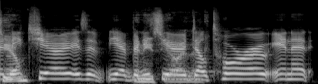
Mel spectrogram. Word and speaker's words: Benicio: Oh, Benicio? Benicio, is it? Yeah, Benicio, Benicio del Toro in it.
